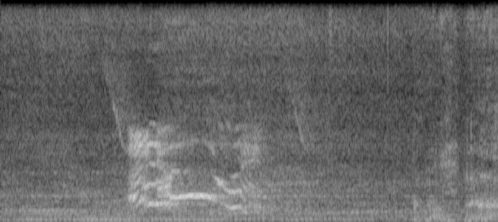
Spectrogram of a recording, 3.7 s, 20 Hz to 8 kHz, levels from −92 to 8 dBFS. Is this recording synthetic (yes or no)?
yes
